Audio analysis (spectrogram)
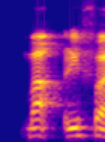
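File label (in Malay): "makrifat", Malay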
